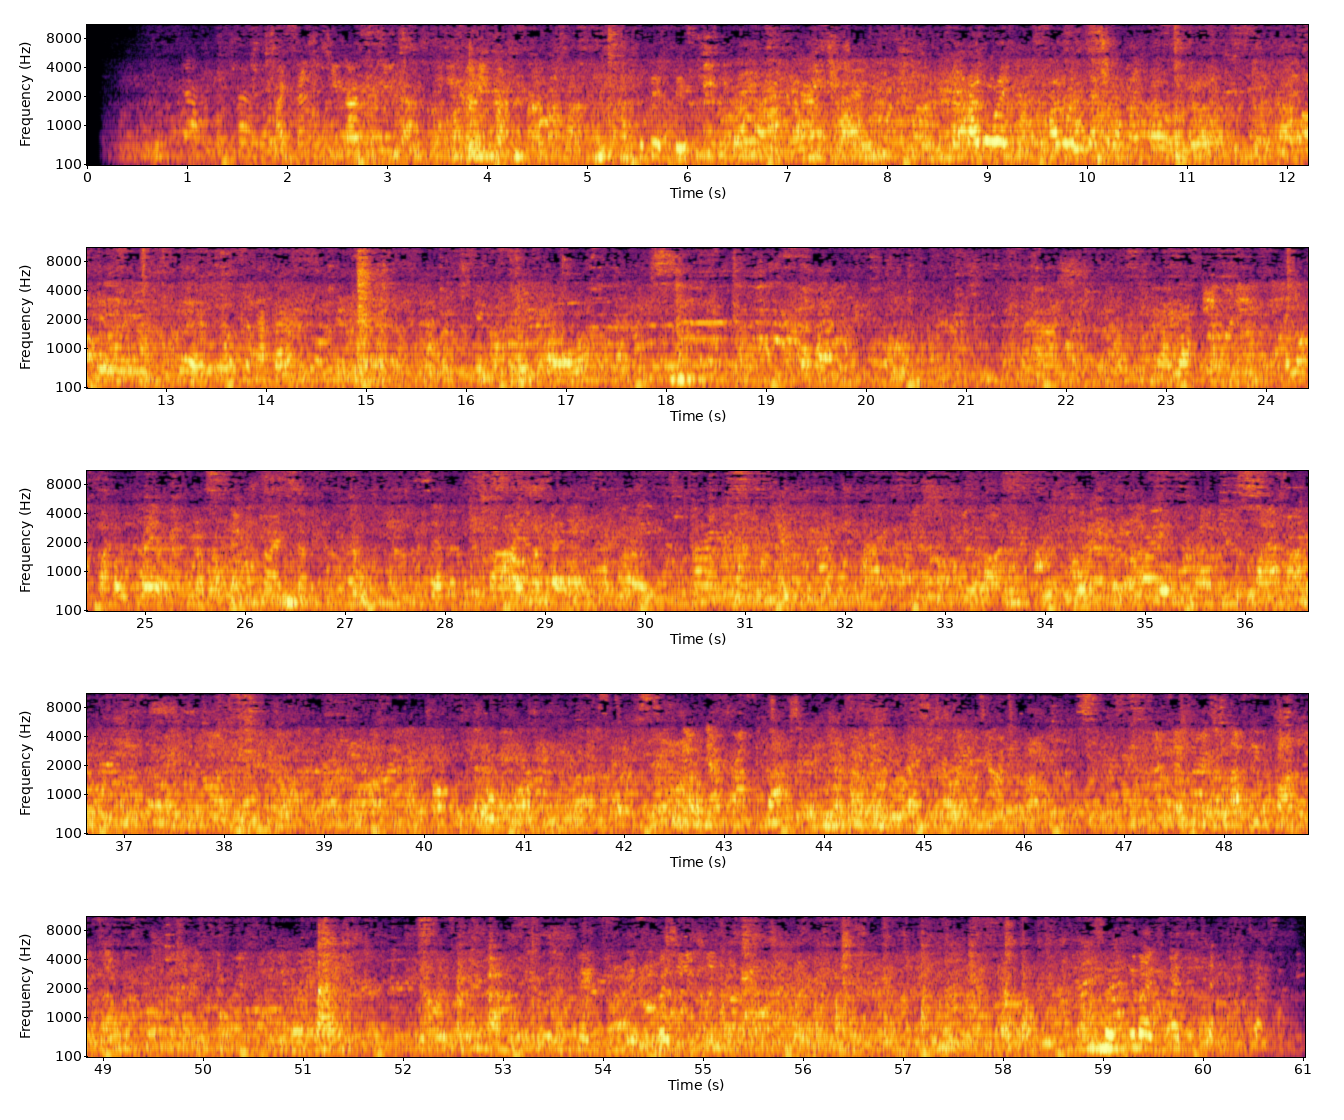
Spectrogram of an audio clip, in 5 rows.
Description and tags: restaurant - trattoria 2
crowd restaurant ambience
ambience, crowd, restaurant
